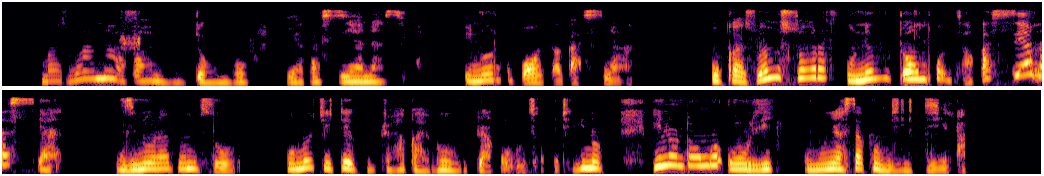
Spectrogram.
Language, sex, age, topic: Ndau, female, 25-35, health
